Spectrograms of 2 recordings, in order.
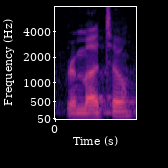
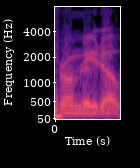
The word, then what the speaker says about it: Romento: apologize if I'm not mispronouncing that but I think I'm Roto it's it's R it's Romeo but close enough I've been called a lot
